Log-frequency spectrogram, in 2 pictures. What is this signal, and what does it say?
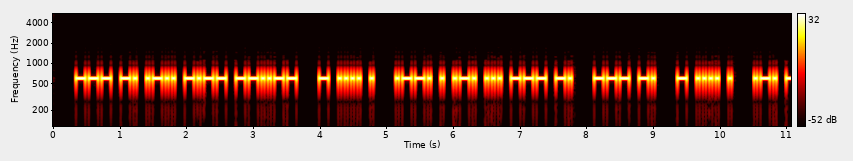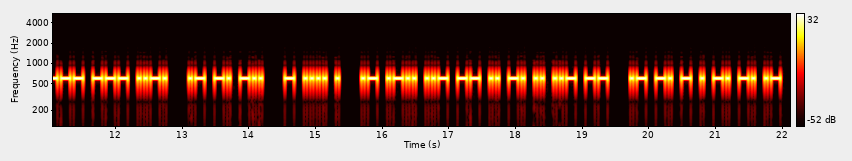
Morse code, heard as a keyed tone, about 25 wpm, 600 Hz. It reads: ONLY, THE PERSON ON THE ROOF AND THE ALUMINIUM ANTENNA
